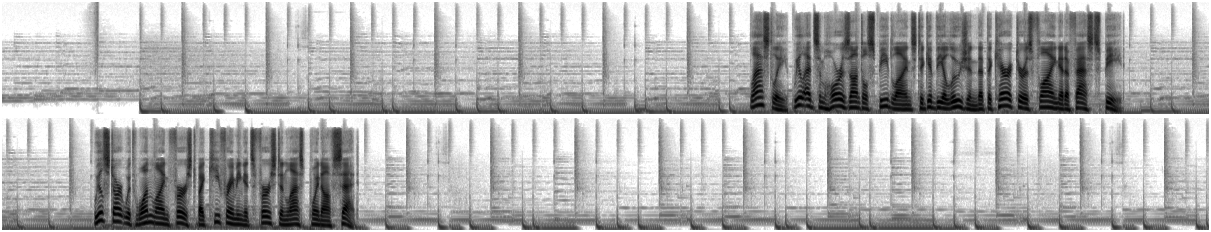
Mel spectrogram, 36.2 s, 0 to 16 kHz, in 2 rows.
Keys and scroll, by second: 8.2 space, 11.6 space, 11.9 super+s, 17.1 super+s, 25.9 super+s, 31.7 x.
